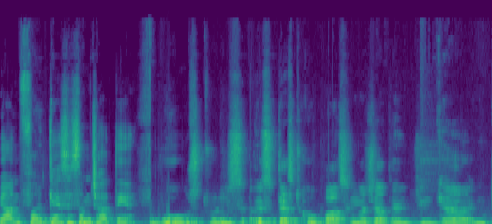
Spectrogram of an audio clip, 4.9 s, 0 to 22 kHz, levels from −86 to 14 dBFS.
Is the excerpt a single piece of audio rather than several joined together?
no; 1 cut; at 1.4 s

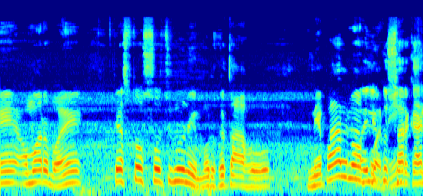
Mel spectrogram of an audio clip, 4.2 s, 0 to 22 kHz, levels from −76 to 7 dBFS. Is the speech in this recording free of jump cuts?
yes; 0 cuts

